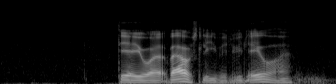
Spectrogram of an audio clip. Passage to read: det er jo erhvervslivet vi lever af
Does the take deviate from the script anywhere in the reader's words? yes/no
no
